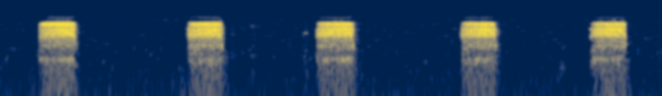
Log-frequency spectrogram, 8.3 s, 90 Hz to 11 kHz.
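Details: Barn owl owlet at the nest box before dawn, 4:31 am, 6/2/23, giving five regular, raspy screeches, each under half a second, repeated about every one and a half to two seconds in quiet surroundings.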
